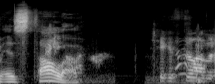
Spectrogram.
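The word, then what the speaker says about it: Thaala: you what did you say her name is thala t-h-a-a-l-a she says I do in draconic ah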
